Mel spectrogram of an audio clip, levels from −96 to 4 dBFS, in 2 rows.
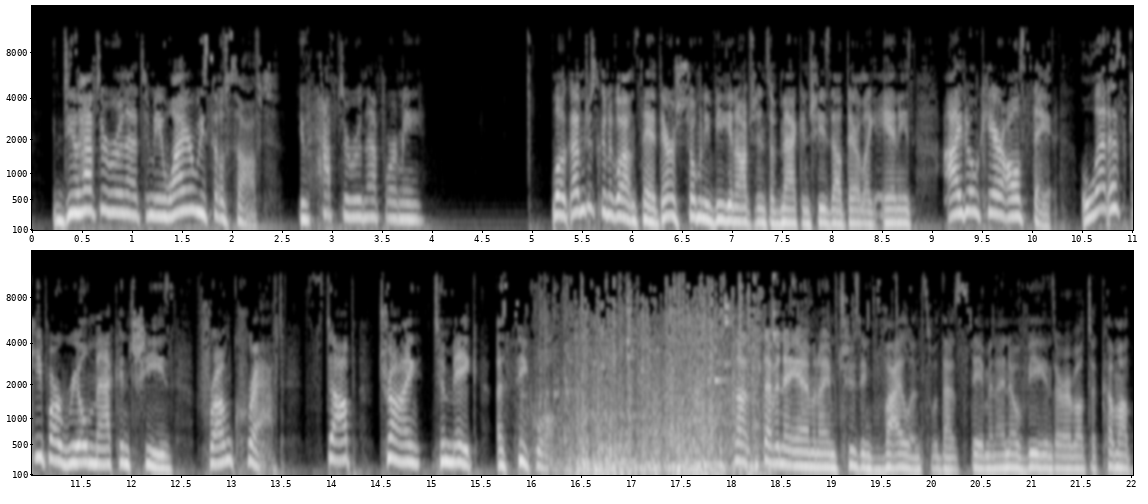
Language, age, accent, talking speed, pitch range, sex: English, 30-49, American, 235 wpm, 160-255 Hz, female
